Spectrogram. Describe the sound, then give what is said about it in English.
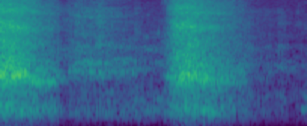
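A deep breath drawn and released, heard as two broad, airy rushes of air separated by a short pause, the second slightly louder, with no talking. “Oh, okay, take a deep breath.”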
